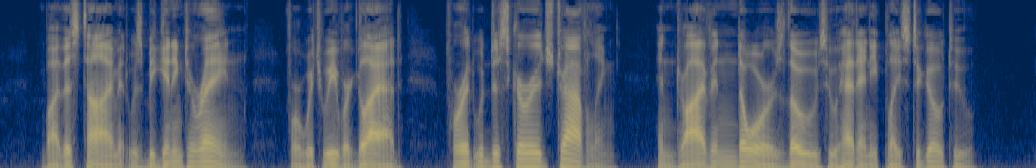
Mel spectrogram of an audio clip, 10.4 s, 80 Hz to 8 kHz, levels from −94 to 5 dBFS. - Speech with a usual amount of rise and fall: Yes, average, 4.1 semitones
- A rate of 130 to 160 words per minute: No, average, 170 wpm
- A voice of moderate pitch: No, very low, 85 Hz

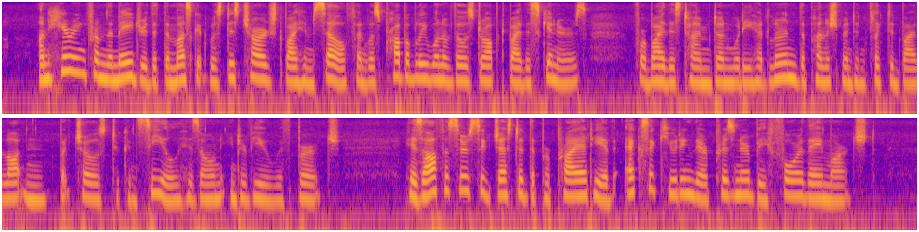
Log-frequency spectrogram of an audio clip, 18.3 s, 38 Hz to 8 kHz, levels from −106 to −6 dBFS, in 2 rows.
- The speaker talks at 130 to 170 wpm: No, average, 180 wpm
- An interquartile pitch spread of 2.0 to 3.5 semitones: Yes, average, 3.2 semitones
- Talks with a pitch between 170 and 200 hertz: Yes, medium, 185 Hz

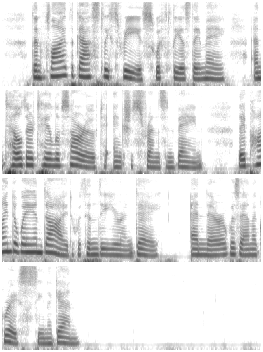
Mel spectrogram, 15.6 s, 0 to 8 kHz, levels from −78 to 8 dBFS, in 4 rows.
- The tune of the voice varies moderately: Yes, average, 4.4 semitones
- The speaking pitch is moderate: Yes, medium, 175 Hz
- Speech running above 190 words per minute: No, average, 145 wpm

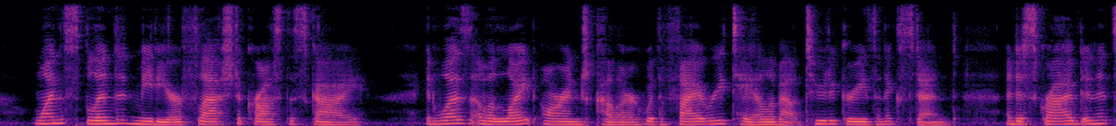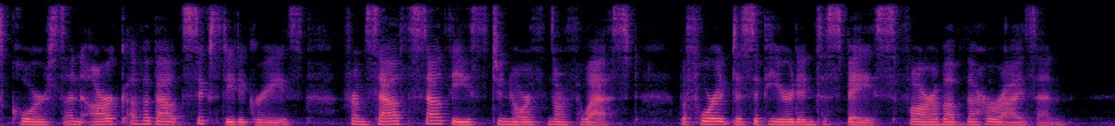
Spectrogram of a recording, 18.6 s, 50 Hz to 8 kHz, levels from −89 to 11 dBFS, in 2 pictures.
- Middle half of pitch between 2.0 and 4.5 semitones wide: Yes, average, 2.7 semitones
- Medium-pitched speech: Yes, medium, 170 Hz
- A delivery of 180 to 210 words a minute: No, average, 150 wpm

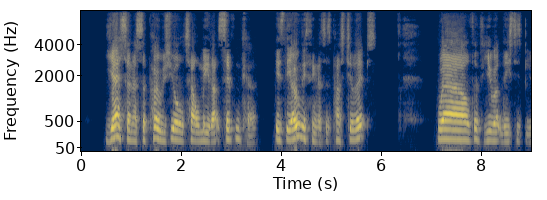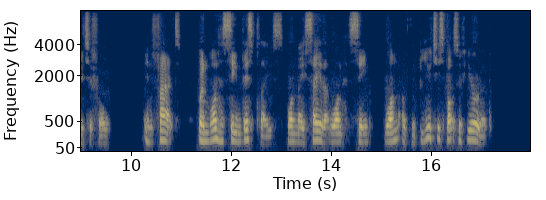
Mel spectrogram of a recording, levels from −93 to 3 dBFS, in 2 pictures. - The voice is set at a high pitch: No, medium, 155 Hz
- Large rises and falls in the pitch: No, average, 4.0 semitones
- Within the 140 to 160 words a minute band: Yes, average, 155 wpm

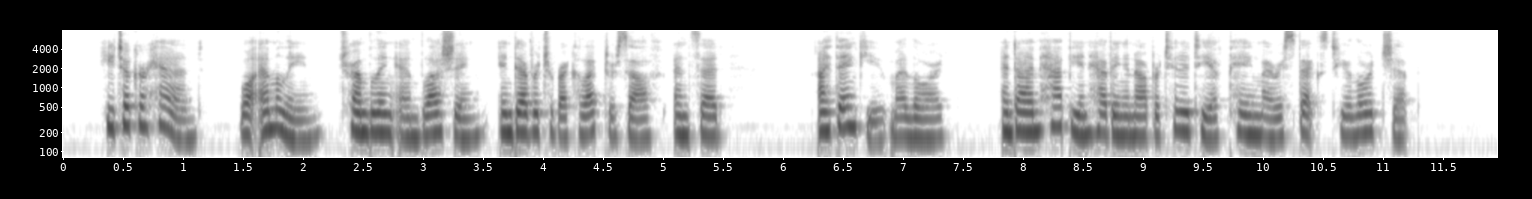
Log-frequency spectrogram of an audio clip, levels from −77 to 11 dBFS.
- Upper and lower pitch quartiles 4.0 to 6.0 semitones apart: No, average, 3.0 semitones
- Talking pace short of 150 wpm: No, average, 175 wpm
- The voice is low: No, high, 190 Hz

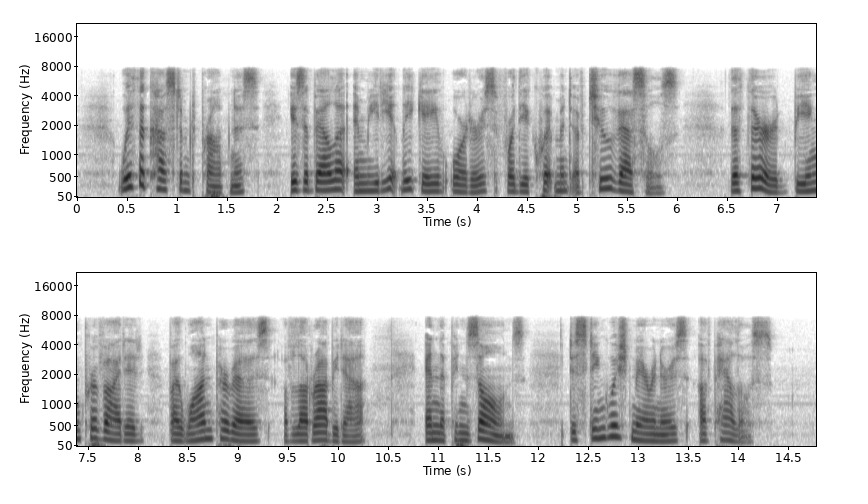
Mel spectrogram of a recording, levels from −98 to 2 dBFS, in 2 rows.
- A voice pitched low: No, medium, 170 Hz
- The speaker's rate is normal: No, slow, 130 wpm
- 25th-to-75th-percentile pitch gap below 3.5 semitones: No, average, 4.0 semitones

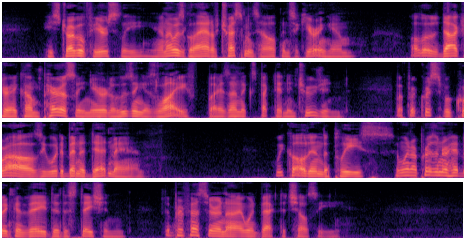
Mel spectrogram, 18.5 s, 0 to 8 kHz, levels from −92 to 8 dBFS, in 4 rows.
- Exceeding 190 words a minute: Yes, average, 200 wpm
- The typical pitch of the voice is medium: No, low, 110 Hz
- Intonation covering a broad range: No, average, 4.0 semitones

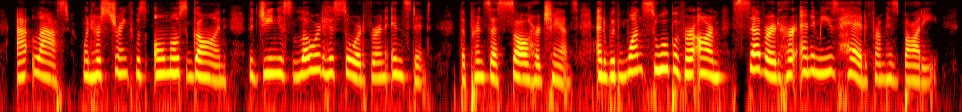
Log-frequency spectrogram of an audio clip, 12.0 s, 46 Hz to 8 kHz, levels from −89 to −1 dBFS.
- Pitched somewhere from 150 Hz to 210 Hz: No, high, 245 Hz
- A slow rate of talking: No, average, 175 wpm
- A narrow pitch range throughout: No, average, 3.5 semitones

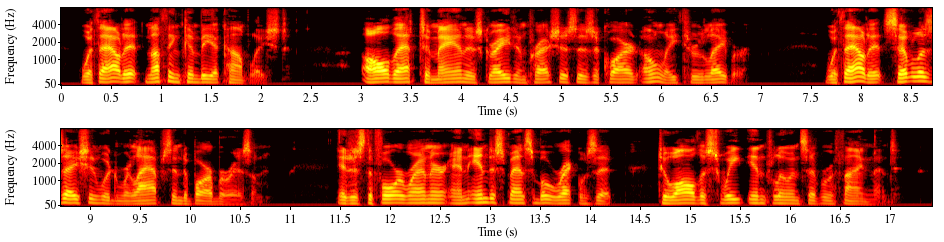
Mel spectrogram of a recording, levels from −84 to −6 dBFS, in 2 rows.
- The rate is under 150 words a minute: Yes, average, 140 wpm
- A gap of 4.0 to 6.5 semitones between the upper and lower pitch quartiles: No, average, 2.9 semitones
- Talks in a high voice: No, low, 130 Hz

